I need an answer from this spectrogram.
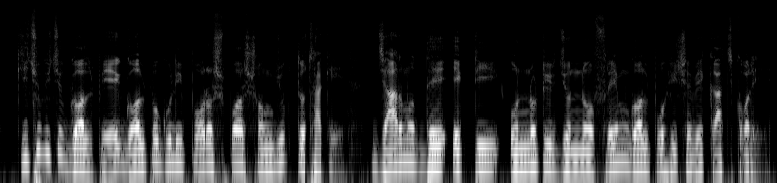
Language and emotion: Bengali, neutral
